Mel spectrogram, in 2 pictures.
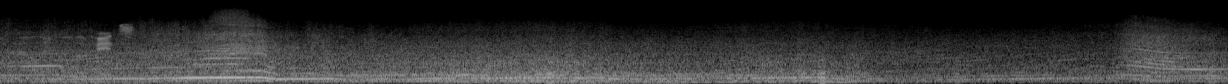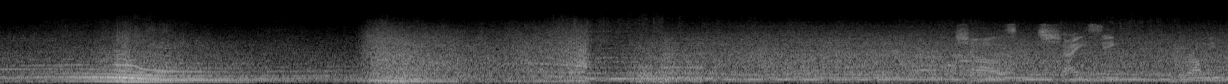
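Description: GT3 race car engines in the iRacing video game wail and shift through gears as the cars head into the pits at Spa, with rising and falling engine pitch under continuous commentary.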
